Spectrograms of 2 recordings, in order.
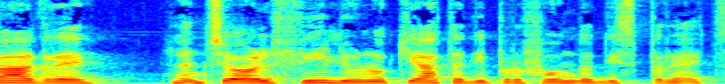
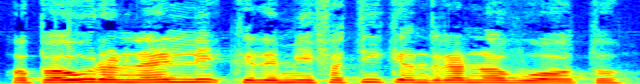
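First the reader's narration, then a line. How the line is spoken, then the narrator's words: Grumbled. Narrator (Italian): brontolò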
